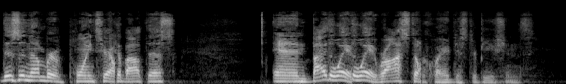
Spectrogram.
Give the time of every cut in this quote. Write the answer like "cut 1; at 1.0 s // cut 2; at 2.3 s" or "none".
cut 1; at 1.1 s // cut 2; at 3.5 s // cut 3; at 4.2 s

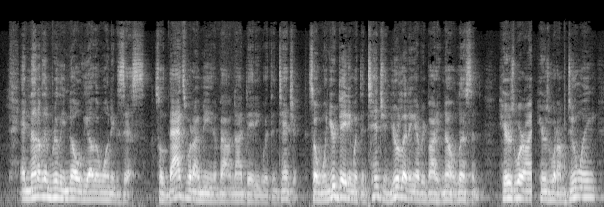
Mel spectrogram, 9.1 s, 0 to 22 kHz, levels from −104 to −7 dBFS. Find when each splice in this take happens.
cut 1; at 2.3 s // cut 2; at 4.6 s // cut 3; at 8.0 s

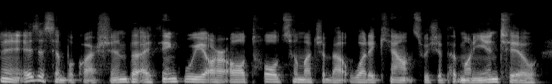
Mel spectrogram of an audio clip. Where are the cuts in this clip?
none

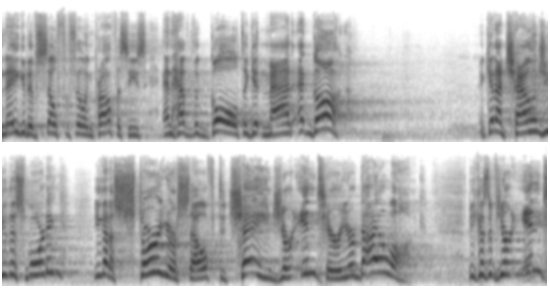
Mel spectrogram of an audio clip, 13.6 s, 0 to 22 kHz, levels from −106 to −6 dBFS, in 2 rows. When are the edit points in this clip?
none

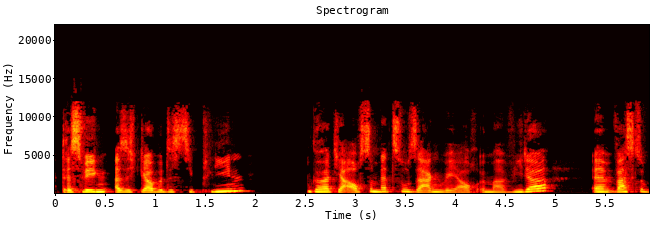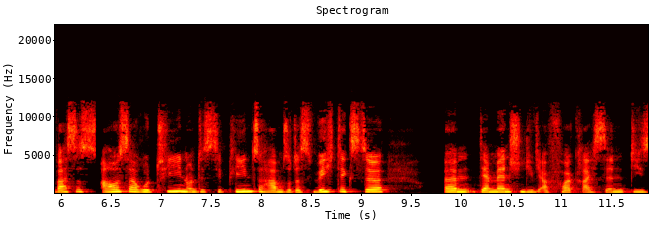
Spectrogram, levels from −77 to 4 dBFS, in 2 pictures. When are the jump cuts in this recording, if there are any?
cut 1; at 3.3 s // cut 2; at 5.8 s // cut 3; at 6.3 s // cut 4; at 10.7 s

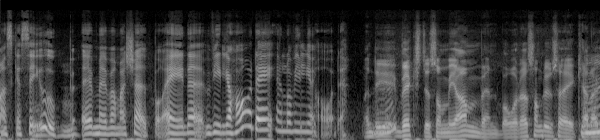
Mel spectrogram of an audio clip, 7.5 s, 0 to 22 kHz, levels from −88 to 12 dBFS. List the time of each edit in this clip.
cut 1; at 3.9 s // cut 2; at 4.4 s

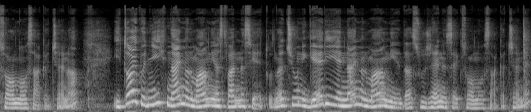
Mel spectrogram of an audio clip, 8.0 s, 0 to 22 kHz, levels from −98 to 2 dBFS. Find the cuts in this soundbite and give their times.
none

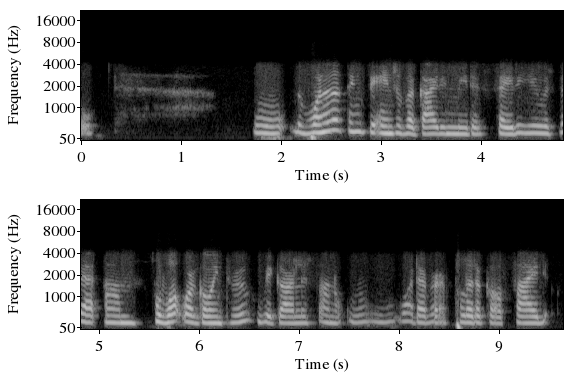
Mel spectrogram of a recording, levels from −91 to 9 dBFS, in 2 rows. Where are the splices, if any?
cut 1; at 5.5 s

